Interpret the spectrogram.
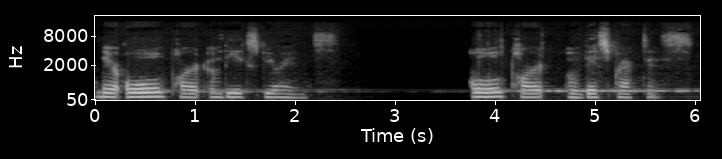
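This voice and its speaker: A woman guiding a meditation in a gentle, soothing, unhurried voice, leaving long pauses between phrases. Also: fairly low pitch, level tone, slight background noise, low-quality recording. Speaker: meditation guide. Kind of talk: guided meditation narration.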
